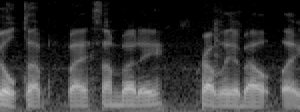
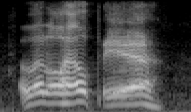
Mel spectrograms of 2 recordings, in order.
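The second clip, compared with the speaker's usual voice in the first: shrill, very loud, very high shout; 9 dB louder than usual. Voicing an aging woman calling down from the second story: aging woman yelling for help. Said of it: "she just yells down to you guys".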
